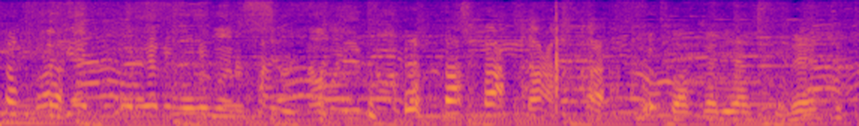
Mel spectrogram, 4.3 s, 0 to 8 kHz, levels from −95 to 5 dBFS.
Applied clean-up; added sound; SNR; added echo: none; none; none; none.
